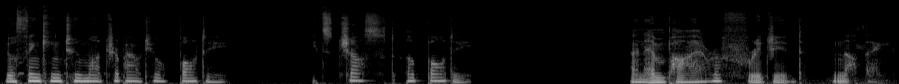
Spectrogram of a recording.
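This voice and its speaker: An actor playing a detached, emotionless inner voice in a video game, dryly sardonic in manner. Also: male voice, on the high side, darkish tone, dry recording, clean studio sound. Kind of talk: scripted game voice acting.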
